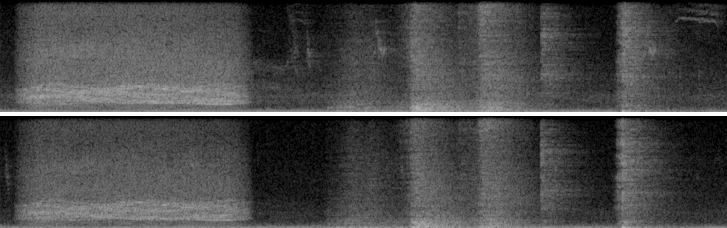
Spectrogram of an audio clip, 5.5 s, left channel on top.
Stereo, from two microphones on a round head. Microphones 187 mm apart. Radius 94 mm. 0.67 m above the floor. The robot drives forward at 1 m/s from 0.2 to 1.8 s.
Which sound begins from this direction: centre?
Running footsteps, at 2.4 s.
